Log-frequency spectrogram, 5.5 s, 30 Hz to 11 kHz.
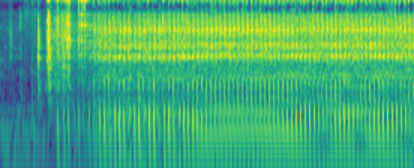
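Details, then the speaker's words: Phatmoto engine with the choke left about 1/8 open. It coughs to life after a second, then settles into a fast, even putter that stays steady without hunting; a healthy idle. "choke now this time I am getting a nice and smooth Salon the engine he not searching dropping going higher nothing as you can hear it looking pretty good now"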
